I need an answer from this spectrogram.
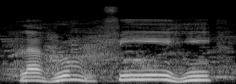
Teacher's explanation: Jadi cara membacanya terang atau jelas di bibir dengan mulut tertutup. Idhar syafawi, mim sukunnya dibaca jelas.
